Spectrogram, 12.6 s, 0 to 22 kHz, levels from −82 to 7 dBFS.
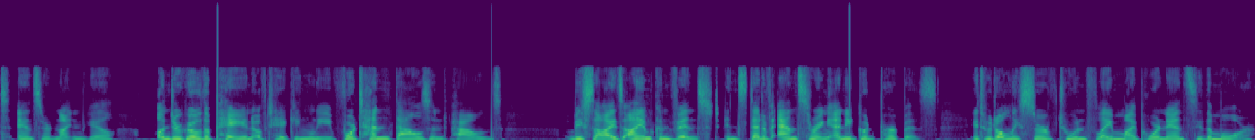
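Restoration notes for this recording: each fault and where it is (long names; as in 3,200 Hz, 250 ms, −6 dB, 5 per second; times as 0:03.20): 0:02.17: click −5 dBFS
0:04.91: click −19 dBFS
0:08.49: click −8 dBFS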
